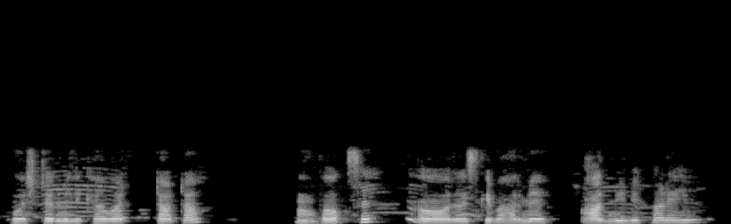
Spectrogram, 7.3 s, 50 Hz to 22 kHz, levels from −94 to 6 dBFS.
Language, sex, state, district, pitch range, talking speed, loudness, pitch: Hindi, female, Jharkhand, Sahebganj, 195-270 Hz, 130 wpm, -19 LUFS, 210 Hz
